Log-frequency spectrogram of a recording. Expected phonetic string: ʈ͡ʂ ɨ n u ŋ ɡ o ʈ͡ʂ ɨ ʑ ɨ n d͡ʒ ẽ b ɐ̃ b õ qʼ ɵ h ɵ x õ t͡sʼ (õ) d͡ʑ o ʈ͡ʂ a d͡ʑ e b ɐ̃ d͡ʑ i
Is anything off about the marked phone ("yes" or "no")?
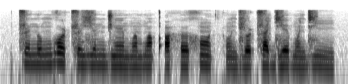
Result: yes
